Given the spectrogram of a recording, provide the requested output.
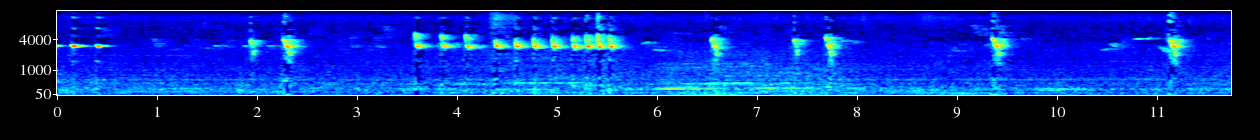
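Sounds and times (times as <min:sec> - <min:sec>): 
sooty-headed bulbul chirping lure call: 0:00.0 - 0:06.8, 0:07.4 - 0:08.1, 0:08.9 - 0:09.8, 0:10.4 - 0:11.5.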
